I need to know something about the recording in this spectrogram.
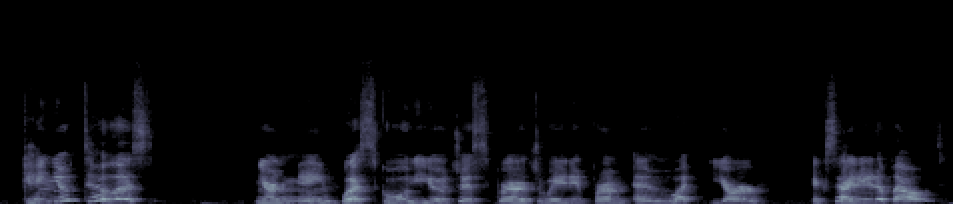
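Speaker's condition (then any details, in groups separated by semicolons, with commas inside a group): Cerebral palsy; hard to talk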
